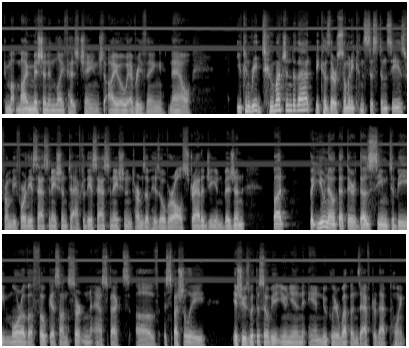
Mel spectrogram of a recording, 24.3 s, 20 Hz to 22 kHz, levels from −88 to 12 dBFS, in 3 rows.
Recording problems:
high-pitched whine; noticeable; throughout; 8 kHz, 20 dB below the speech

